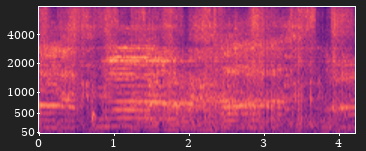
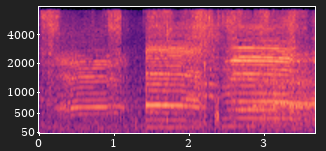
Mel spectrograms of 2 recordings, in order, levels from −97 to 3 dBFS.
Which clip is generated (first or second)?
first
